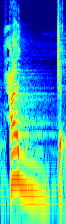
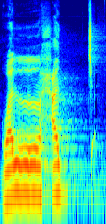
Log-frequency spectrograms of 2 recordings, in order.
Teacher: Jadi lantunan tu dia agak kuat. Lantunan yang dibacakan pada huruf jim ini dibaca dengan kuat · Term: qalqalah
